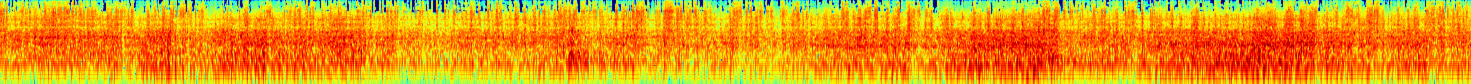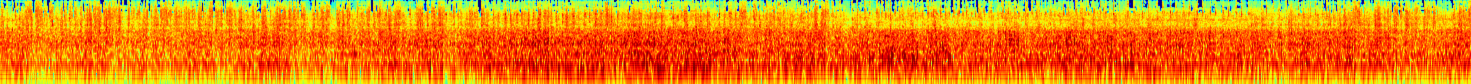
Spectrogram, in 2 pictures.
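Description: Several cruiser motorcycle engines running at walking pace in a slow procession, a steady mixed engine sound with no single event standing out.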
